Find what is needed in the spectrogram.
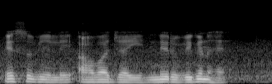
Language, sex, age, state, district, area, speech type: Punjabi, male, 18-30, Punjab, Bathinda, rural, read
